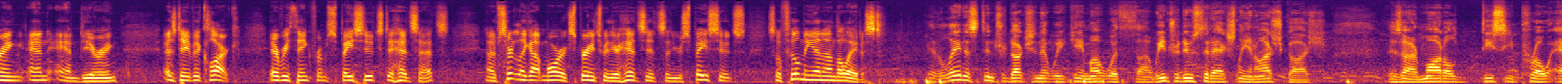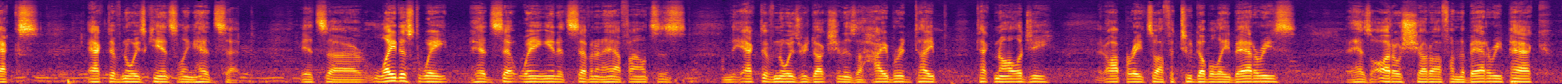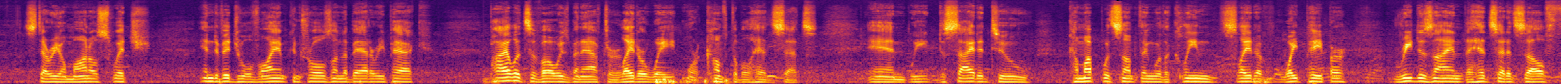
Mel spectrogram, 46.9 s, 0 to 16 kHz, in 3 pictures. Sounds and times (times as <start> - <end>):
Speech: 0.0 - 46.8.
